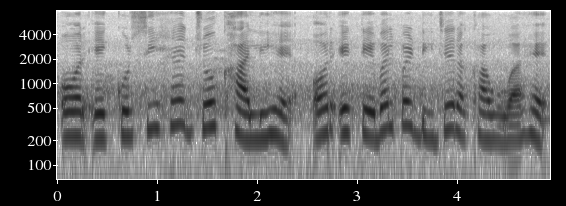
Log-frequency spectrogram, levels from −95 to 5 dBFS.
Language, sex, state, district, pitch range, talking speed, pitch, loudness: Hindi, female, Madhya Pradesh, Dhar, 215-275 Hz, 180 wpm, 235 Hz, -16 LUFS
